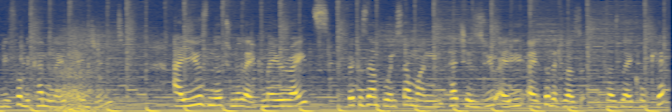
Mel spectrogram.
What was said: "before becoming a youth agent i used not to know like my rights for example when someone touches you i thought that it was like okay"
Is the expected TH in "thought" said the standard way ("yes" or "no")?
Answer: yes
